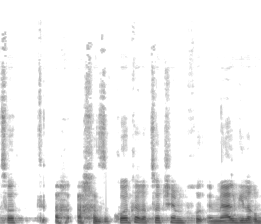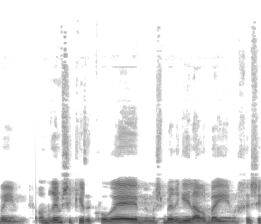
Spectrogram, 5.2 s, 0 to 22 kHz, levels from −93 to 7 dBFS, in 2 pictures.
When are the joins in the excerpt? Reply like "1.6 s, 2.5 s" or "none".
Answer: 1.3 s, 2.9 s, 3.4 s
